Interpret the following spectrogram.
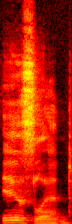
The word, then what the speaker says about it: island: there sign an island that s is silent it looks like it looks like is 'land but it's island okay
